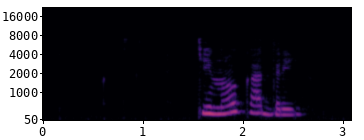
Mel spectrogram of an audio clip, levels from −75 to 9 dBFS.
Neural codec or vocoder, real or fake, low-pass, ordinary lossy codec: none; real; 7.2 kHz; MP3, 32 kbps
